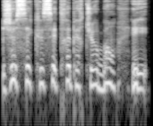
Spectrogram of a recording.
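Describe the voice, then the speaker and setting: A prim, frightened old lady, put on by a woman reading a novel aloud. Her voice is lifted well above the reader's own and stays husky, with a pinched, clipped way of speaking. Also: fairly high pitch, moderate pace, a little mellow, dry recording, clean studio sound, voice pushed up. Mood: panicked.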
